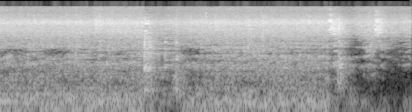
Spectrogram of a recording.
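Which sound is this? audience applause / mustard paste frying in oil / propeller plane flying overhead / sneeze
mustard paste frying in oil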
